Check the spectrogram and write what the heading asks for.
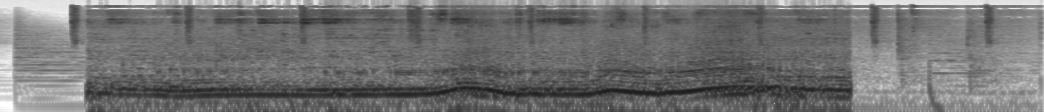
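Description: A loud, close car engine droning, its pitch rising and falling twice as it revs. It starts and stops suddenly.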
